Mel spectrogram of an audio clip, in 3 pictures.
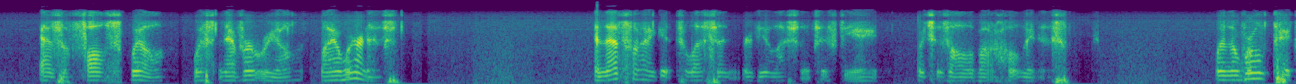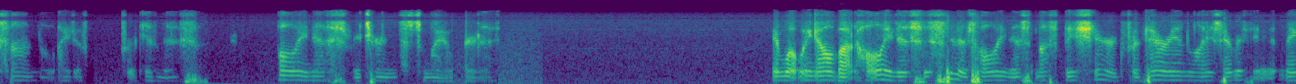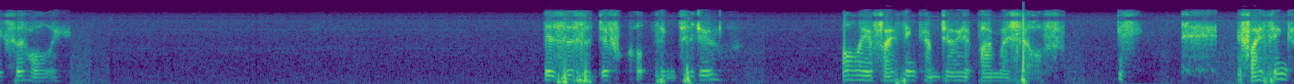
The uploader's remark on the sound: ACIM Daily Conference Call.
